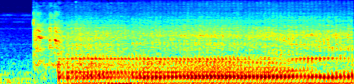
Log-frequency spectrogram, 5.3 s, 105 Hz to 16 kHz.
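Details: 2021 Kawasaki KLX230 after replacing dead battery, started on first try: even single-cylinder thump about 3.5 beats a second, charging 14.2 V so stator is good; runs clean and healthy.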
